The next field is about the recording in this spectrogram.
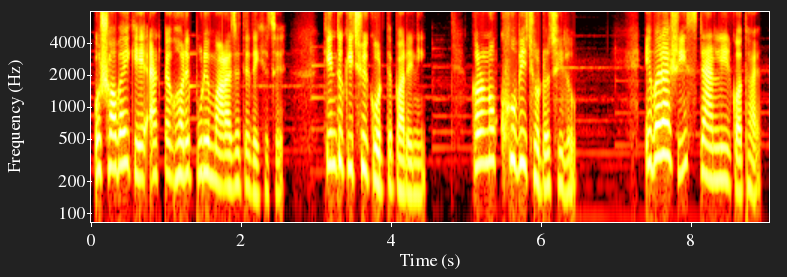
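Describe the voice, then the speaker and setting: A woman's voice: on the high side, sing-song, moderate pace, dry recording. A woman narrates a scripted horror film recap in a storytelling style, as a voice-over. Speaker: narrator of a movie recap channel. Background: background music.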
